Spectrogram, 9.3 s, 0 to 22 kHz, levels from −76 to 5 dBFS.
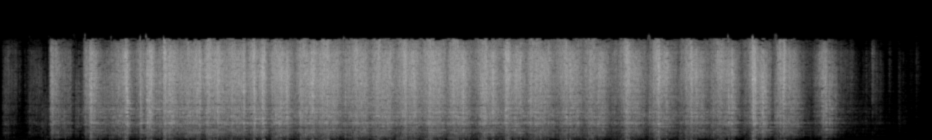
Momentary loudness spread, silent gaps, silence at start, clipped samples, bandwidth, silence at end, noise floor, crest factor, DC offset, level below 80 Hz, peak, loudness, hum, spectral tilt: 8 LU; none; 0.05 s; under 0.1%; 16.5 kHz; 0.6 s; -61 dBFS; 20 dB; under 0.1%; -66 dBFS; 0 dBFS; -16 LUFS; none; 4.5 dB/octave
